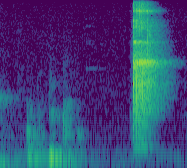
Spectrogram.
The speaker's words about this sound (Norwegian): Skål! Tar oss en liten pils i dag.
